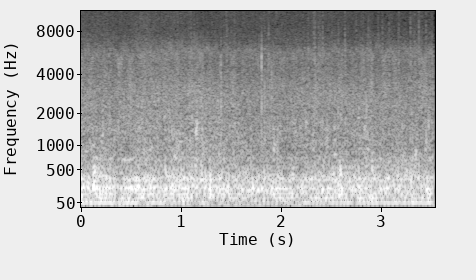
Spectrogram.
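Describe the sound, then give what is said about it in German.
Rain mixed with hail falls in a soft, steady hissing patter over a faint low rumble, quiet and even from start to finish, with no voices. “Das Rauschen des Regens entspannt meine Nerven”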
